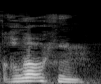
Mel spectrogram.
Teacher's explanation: when you hear Jews say Elohim, they're saying it from the back of their throat, the A, the Aleph.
